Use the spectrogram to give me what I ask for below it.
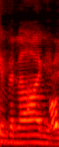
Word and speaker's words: Vanagon: Vanagon, did I say that wrong? – No, I always say Vanagon.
